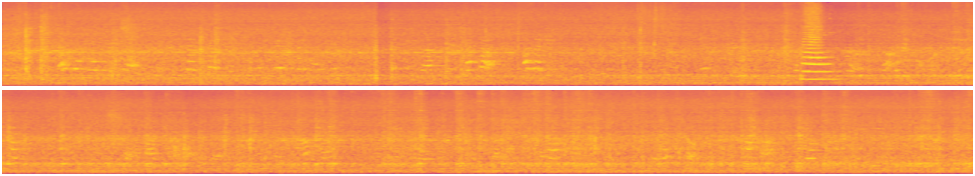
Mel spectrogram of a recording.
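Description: An electric train motor hums with a steady high whine.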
